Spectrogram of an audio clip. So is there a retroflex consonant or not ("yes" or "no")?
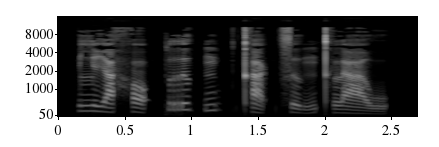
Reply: no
